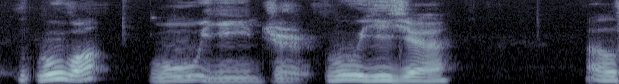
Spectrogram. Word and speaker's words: Yizhi: Wu Yizi? Yeah, but it's pronounced Yizhi. No, you're just showing off now. No, but it's true, man. Is it? It is. The Z-E but is all the Zhi.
